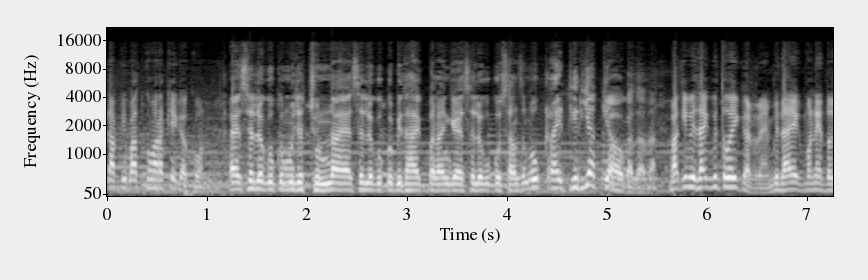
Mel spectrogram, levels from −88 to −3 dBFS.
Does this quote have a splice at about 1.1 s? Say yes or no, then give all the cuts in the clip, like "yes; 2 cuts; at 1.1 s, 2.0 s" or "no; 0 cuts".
yes; 2 cuts; at 1.1 s, 5.4 s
